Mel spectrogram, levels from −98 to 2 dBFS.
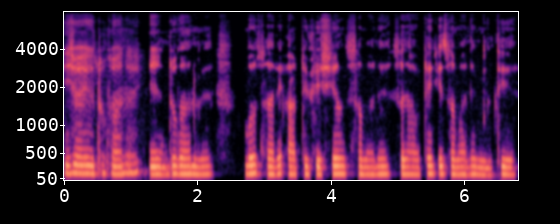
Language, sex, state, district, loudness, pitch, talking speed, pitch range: Hindi, male, Uttar Pradesh, Etah, -23 LUFS, 135 Hz, 140 wpm, 130-140 Hz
